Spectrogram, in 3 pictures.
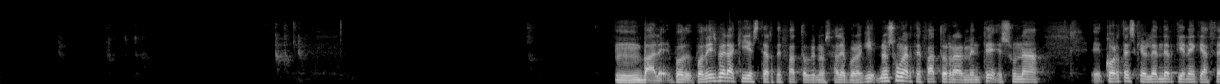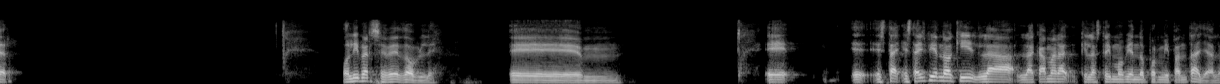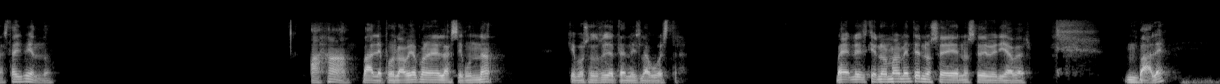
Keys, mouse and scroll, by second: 0.5 right click, 1.0 shift+middle click, 1.3 g, 2.8 Tab, 3.1 shift+middle click, 5.8 middle click, 6.3 shift+middle click.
